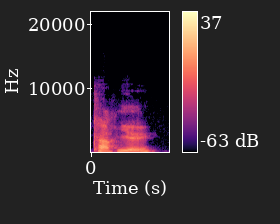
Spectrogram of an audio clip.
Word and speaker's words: Carrié: And Carrié, I'm hoping that I'm pronouncing your name right, and if not, please correct me. Um, It's Carrié, Carrié. Carrié. You see, Yes. Carrié.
